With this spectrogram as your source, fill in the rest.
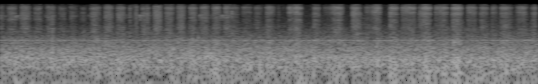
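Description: The tip of a wooden charcoal pencil is drawn across a flat white sheet of drawing paper on a desk in short scratching, stroking lines. The result is a quiet, steady dry rasping rub, with a rapid run of brief bright strokes layered over a soft, grainy low hiss and a faint steady hum throughout.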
